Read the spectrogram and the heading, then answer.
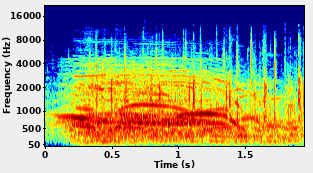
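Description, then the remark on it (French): Thousands of Britons in front of Buckingham Palace applaud and cheer to welcome their new sovereign, King Charles, many overlapping voices calling out over scattered clapping that stays fairly loud and steady throughout, with sharper claps near the end. “Devant le palais, des milliers de Britanniques attendent leur nouveau souverain et l'accueillent par des applaudissements.”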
